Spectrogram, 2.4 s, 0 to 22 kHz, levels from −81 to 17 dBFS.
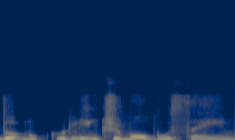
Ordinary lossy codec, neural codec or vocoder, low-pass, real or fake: Opus, 32 kbps; codec, 16 kHz, about 1 kbps, DyCAST, with the encoder's durations; 7.2 kHz; fake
